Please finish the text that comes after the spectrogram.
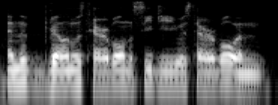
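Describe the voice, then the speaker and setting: A man's voice: mid-range voice, flat delivery, quick pace, dark tone, dull audio. A man co-hosting a podcast, casually critiquing films in a dismissive, conversational way. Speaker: podcast co-host.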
